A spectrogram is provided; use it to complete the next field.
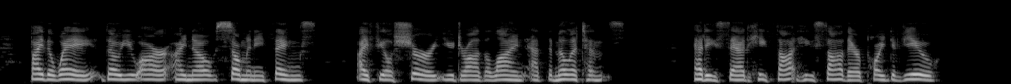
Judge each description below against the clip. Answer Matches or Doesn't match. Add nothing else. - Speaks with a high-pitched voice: Matches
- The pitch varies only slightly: Matches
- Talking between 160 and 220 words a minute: Matches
